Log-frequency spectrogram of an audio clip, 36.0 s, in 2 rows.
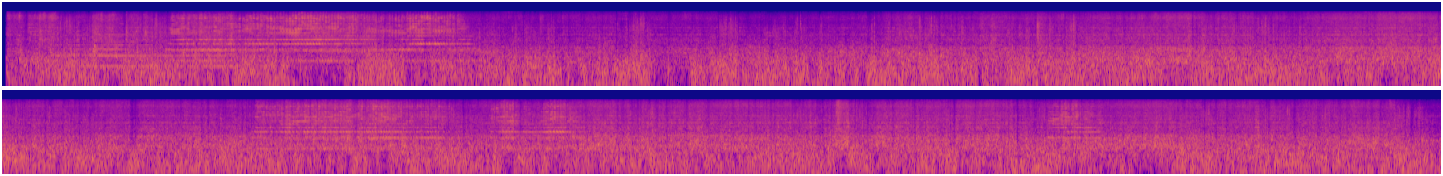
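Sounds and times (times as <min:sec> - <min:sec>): train rumble and wheel clatter: 0:00.0 - 0:35.9
train horn blasts: 0:00.8 - 0:06.1, 0:21.0 - 0:25.4, 0:30.9 - 0:31.9.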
